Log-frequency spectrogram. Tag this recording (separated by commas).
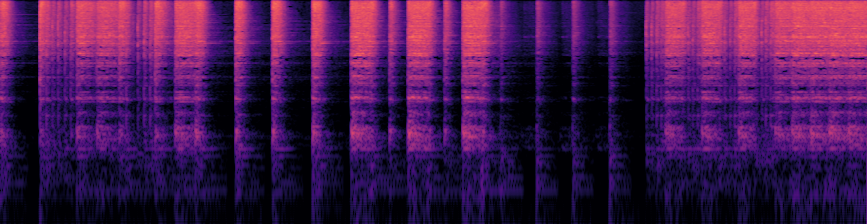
playing cymbal, Hi-hat, Cymbal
